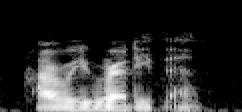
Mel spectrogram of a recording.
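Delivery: meek, small, little voice. A player speaks as their character, asking the group, in a small voice. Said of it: "all he'll say in a small voice is".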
